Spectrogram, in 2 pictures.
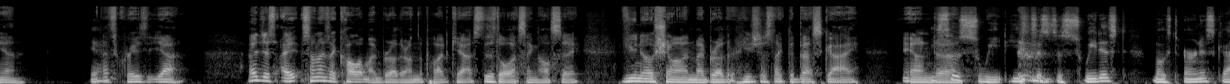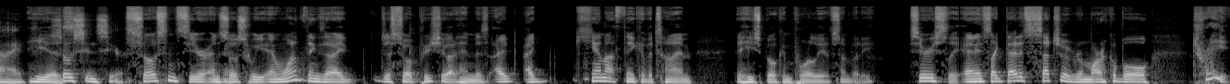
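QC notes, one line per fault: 4.96–8.37 s, call bitrate drop: speech turns rough and muffled for about 3.4 s, which fits the encoder squeezed from 32 to 15 kbps, coding coarser and dropping highs.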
